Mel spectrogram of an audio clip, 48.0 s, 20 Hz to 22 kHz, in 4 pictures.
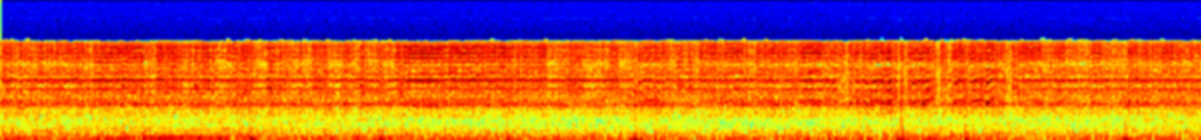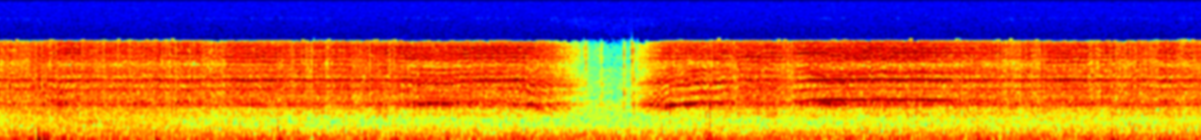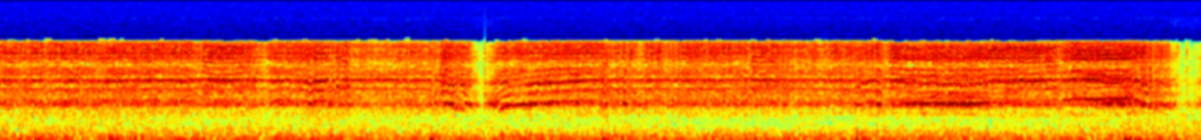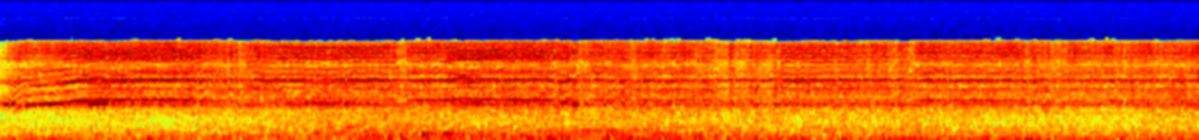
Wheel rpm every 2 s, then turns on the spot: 160, 160, 160, 160, 160, 160, 160, 160, 120, 100, 160, 160, 160, 160, 120, 160, 160, 130, 130, 160, 160, 160, 160, 160.
none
